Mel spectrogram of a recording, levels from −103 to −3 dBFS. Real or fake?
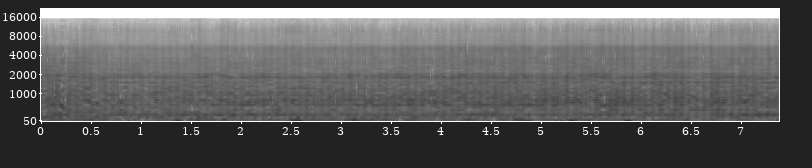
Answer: fake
